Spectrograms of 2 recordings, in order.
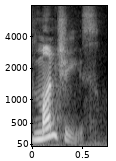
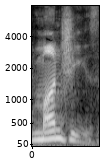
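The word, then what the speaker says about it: Muncheese: that like cheese yeah except it's munchies but it's spelled m-u-n cheese but it's like munchies though it's clever it's clever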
